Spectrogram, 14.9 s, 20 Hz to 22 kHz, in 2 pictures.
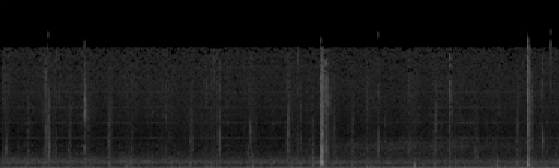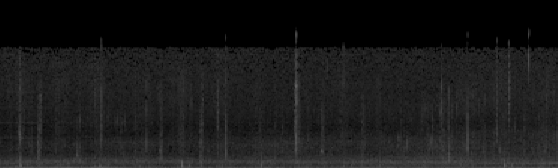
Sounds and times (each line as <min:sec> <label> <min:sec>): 0:00.0 myself walking 0:14.8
